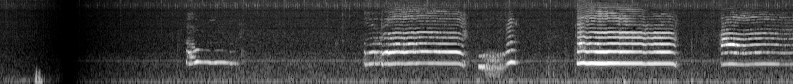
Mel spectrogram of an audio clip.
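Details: Domestic cat at home in the afternoon, lounging in a window and then curious on the sofa, giving about four drawn-out, tonal meows, some long and level, others short, spaced a few seconds apart over a faint steady hum and a soft knock at the start.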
